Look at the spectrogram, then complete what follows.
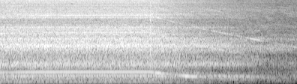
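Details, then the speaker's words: Bissell vacuum with good belt and brush roll running: high motor whine sounding choked and clogged, sagging in pitch as it spins down; owner suspects a filter so dirty it is invisible, needing replacement. "It sounds a little clogged. I assume the fact that I can't even see the damn filter is probably why."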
